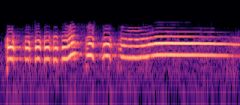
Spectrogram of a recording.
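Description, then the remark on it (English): A saxophone imitates a rooster crowing: a run of about eight quick, clucking stuttered notes, then a loud, long held wail that bends slightly upward and sustains to the end. “the rooster.”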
